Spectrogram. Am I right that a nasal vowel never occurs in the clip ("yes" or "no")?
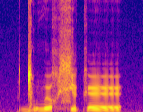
yes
